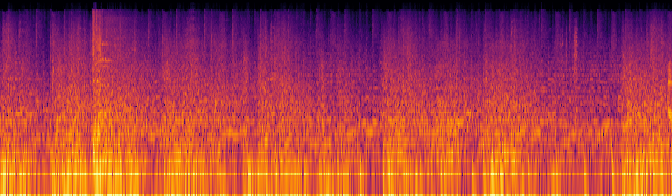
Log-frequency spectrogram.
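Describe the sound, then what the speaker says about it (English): Continuous loud combat in the mech game Brigador: rapid gunfire and heavy cannon blasts crash together with explosions in a dense, unbroken barrage. "So we have one gun that's a rapid shot and another that shoots a big cannon kind of thing."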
